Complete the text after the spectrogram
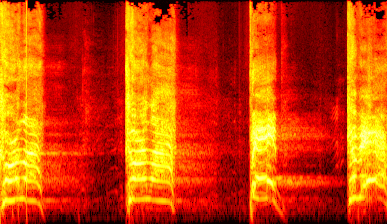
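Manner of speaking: very high, very loud drawn-out scream. Retelling calling out to the wife late at night, retelling a scream. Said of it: "I start screaming".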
